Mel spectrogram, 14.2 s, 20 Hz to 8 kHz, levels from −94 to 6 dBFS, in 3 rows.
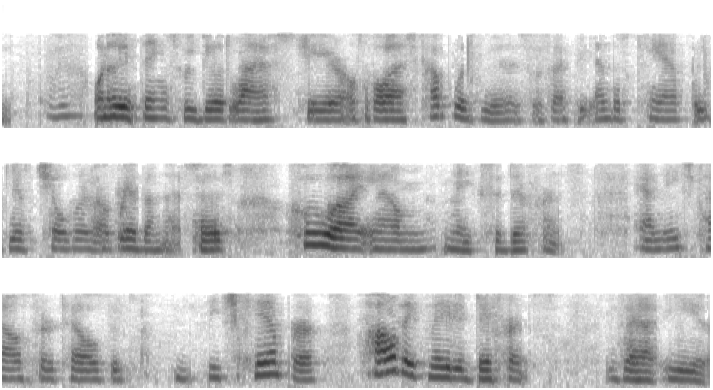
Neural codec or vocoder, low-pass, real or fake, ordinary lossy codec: codec, 24 kHz, 1.5 kbps, HILCodec; 7.2 kHz; fake; AAC, 16 kbps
